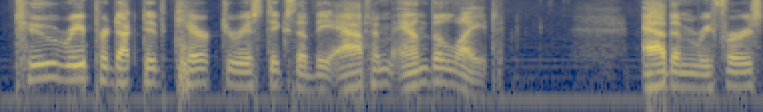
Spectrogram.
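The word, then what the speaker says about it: Atum: The the atom symbol formed by thought is another Egyptian god called atom. Adam is spelled a tu m and was called the complete one, the finisher of the earth.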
